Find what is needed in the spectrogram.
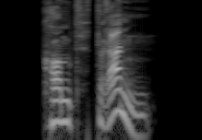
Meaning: inflection of drankommen: 1. third-person singular present 2. second-person plural present 3. plural imperative
- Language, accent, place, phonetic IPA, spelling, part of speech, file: German, Germany, Berlin, [ˌkɔmt ˈdʁan], kommt dran, verb, De-kommt dran.ogg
